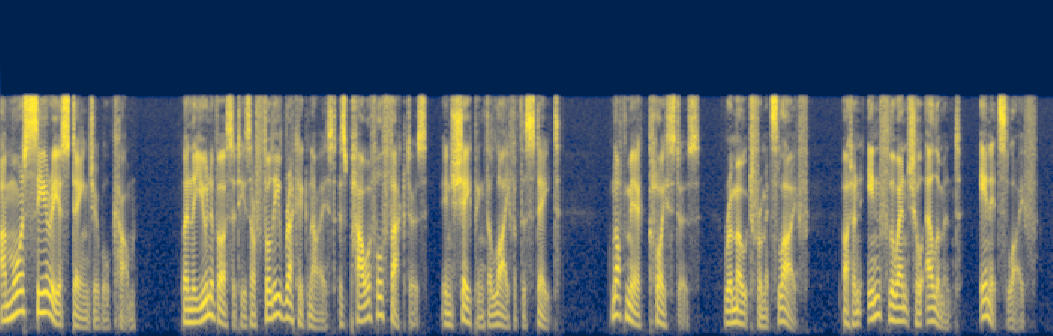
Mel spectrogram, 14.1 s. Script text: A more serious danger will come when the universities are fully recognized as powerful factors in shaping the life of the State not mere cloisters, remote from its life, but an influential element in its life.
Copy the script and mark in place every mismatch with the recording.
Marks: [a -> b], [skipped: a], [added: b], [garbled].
A more serious danger will come when the universities are fully recognized as powerful factors in shaping the life of the State not mere cloisters, remote from its life, but an influential element in its life.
